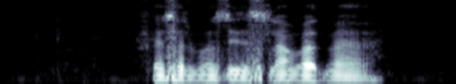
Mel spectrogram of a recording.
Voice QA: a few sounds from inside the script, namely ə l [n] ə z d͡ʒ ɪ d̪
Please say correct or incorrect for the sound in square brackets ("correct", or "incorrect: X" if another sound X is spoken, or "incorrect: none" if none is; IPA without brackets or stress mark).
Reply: incorrect: m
